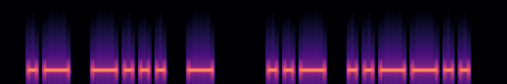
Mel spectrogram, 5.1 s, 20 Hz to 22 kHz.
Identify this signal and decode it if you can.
Morse code, heard as a keyed tone, about 15 wpm, 700 Hz. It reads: ABT U?
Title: Sentences from Top 100 Words and Abbreviations 15wpm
